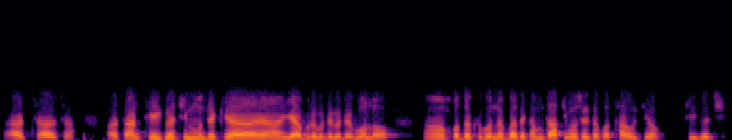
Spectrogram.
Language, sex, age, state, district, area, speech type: Odia, male, 45-60, Odisha, Jajpur, rural, conversation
